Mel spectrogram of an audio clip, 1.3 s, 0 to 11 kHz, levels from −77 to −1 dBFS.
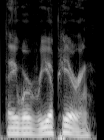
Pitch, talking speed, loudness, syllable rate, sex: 95 Hz, 140 wpm, -13 LUFS, 5.1 syllables/s, male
